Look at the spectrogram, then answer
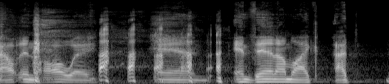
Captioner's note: laughing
